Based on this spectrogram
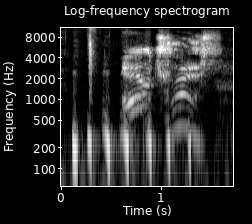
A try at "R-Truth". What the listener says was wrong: Truce? Did you just say our truce? You said like truce.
